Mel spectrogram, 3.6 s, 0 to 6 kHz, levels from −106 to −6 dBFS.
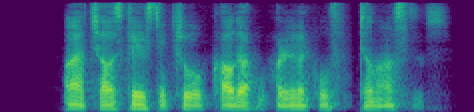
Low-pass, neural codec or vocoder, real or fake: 5.4 kHz; codec, 16 kHz, 0.5 kbps, FreqCodec, larger model; fake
